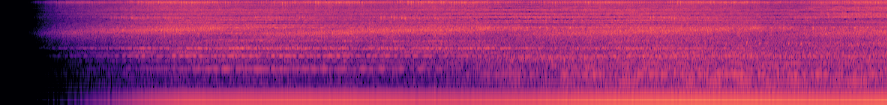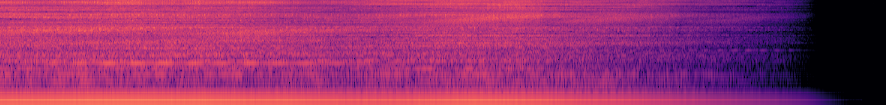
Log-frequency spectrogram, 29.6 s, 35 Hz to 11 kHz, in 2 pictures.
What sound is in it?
sci-fi4
made with vst instruments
